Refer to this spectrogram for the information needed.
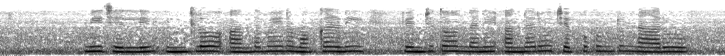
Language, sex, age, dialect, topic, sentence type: Telugu, female, 18-24, Utterandhra, agriculture, statement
